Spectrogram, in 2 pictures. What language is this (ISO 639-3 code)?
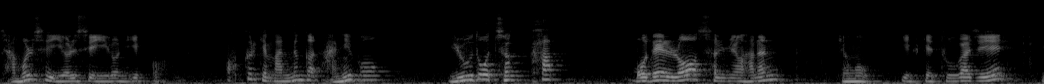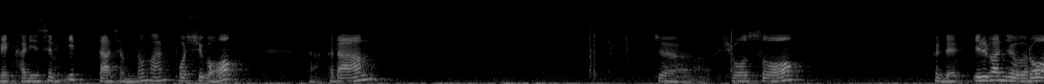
kor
